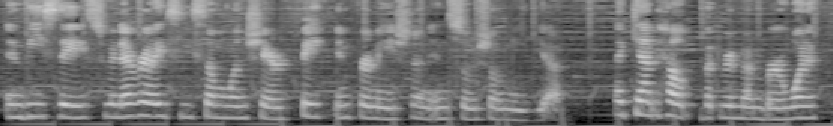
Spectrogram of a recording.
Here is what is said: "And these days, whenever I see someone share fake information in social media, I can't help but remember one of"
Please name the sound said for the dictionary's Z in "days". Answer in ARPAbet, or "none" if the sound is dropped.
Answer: S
